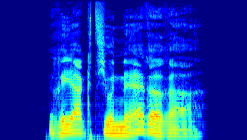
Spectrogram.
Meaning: inflection of reaktionär: 1. strong/mixed nominative masculine singular comparative degree 2. strong genitive/dative feminine singular comparative degree 3. strong genitive plural comparative degree
- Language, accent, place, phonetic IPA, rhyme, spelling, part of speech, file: German, Germany, Berlin, [ʁeakt͡si̯oˈnɛːʁəʁɐ], -ɛːʁəʁɐ, reaktionärerer, adjective, De-reaktionärerer.ogg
